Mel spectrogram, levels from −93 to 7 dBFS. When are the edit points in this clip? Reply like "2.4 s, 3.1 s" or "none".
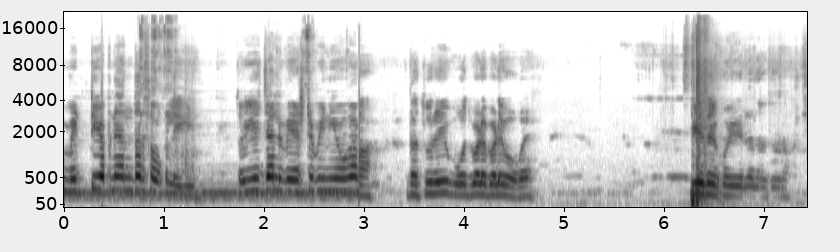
3.0 s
